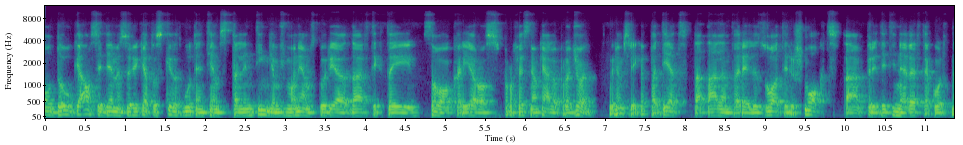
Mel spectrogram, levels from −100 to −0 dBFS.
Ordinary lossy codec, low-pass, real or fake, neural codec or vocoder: Opus, 32 kbps; 7.2 kHz; real; none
